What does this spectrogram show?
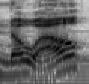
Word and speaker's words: Noel: Oh, so they're actually pronouncing it Noel?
